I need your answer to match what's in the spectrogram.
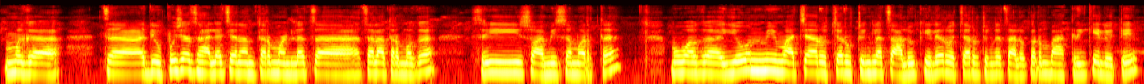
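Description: A woman's voice: fairly low pitch, little pitch movement, moderate pace, darkish tone. A woman, chatting homely and repetitive to her viewers in a casual home vlog. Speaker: vlogger. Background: child crying at times.

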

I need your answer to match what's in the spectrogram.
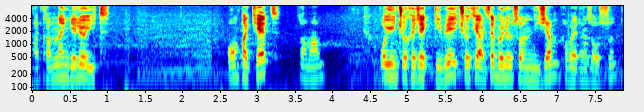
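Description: A man giving let's play commentary as a gaming YouTuber, excitable and grumbling, cursing at the game. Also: fairly high pitch, moderate pace, long pauses, a little hiss or hum.

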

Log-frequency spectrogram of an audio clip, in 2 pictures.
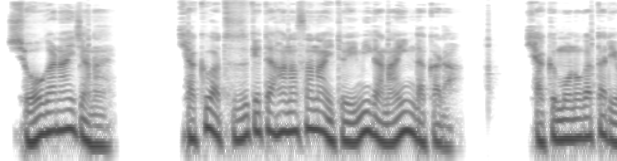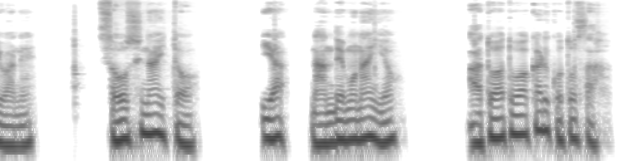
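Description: A man's voice: fairly low pitch, normal speed, darkish tone, dry recording, clean studio sound, natural voice. A man voicing a teasing, secretive boy who tells eerie ghost tales and talks straight to the listener. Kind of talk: conversational ghost story framing.

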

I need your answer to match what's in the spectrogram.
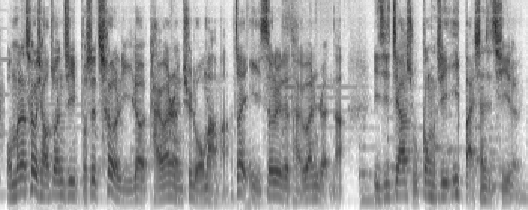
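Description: A man hosts a political commentary vlog, reading a post aloud and mocking it with sarcastic scolding. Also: medium pitch. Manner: reads a social media post aloud with commentary. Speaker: YouTube commentator host.

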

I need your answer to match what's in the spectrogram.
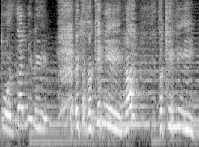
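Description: A woman's voice: very high-pitched, very fast, music in the background. An actress with an Egyptian accent playing a proud young woman who scolds sharply and defends her honor. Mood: indignant. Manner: sharp, scolding, tearful outbursts. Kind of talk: TV drama acting.

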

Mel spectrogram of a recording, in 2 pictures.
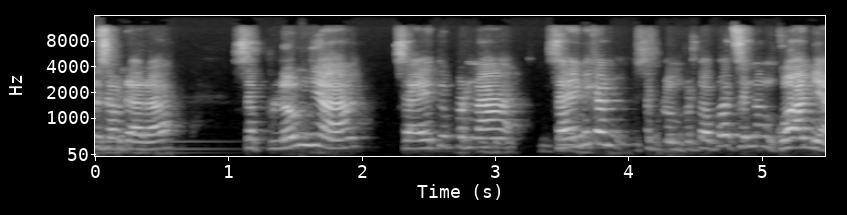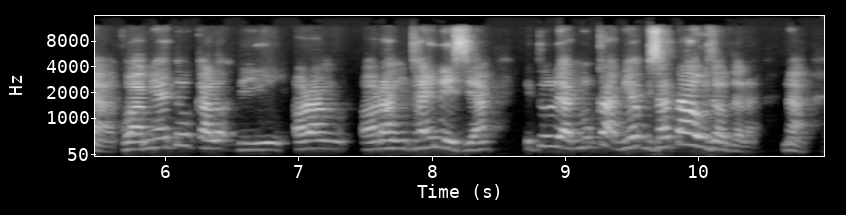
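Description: A man's voice: high-pitched, fairly bright tone. A man giving an earnest personal faith testimony over a video call, often addressing his listeners directly. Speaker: church testimony speaker.

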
